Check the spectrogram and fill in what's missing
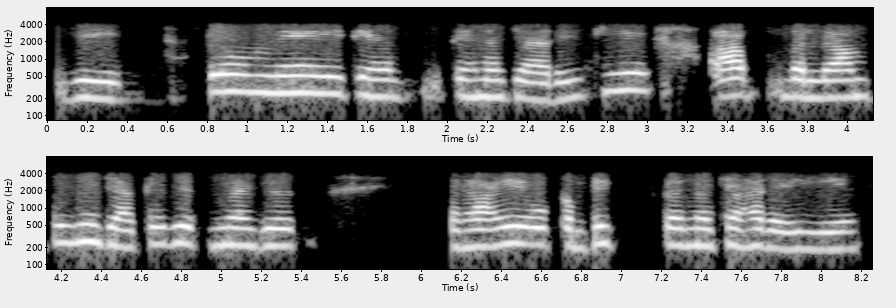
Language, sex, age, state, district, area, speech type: Urdu, female, 18-30, Uttar Pradesh, Aligarh, urban, conversation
